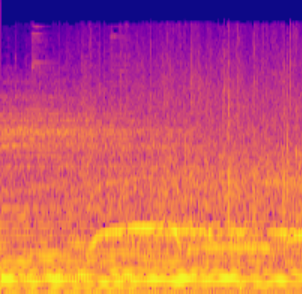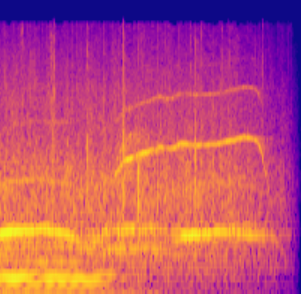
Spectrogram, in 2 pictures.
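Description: The band's final chord on keyboard and acoustic guitar rings out under audience applause and whoops. The chord dies away about four seconds in, leaving the clapping and cheering, and the sound cuts off suddenly at the very end.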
